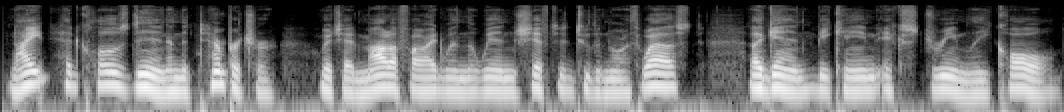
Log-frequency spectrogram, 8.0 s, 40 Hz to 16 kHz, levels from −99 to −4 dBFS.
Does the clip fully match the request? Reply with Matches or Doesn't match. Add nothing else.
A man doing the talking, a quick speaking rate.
Doesn't match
